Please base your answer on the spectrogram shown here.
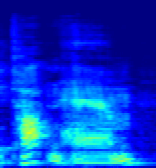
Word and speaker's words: Tottenham: east west mhmm ham humming hey we don't pronounce that tot we say Tottenham he says soup or nay but one of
